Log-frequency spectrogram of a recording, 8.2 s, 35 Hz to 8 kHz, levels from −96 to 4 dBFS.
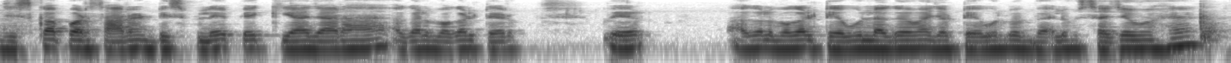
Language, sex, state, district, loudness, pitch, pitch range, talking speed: Hindi, male, Bihar, Muzaffarpur, -25 LUFS, 120 Hz, 115-130 Hz, 155 wpm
